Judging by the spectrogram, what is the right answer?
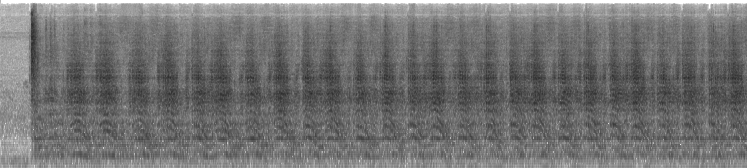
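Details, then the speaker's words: Old backhoe cranked while started from the side, after wiring the coil and opening the fuel valve. A steady cranking rhythm of about four beats a second with occasional weak catches, but it never fires and runs; cranks but does not start. "It sounds like it wants to."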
